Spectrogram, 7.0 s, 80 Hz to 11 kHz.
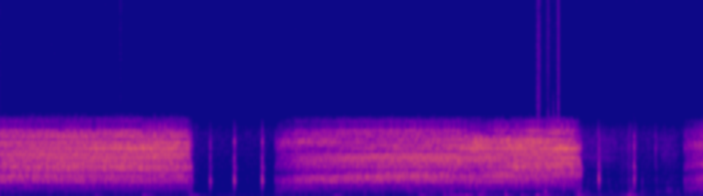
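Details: Nest of barn owls in France, mother and four chicks, filmed live on 30 August 2021: long, steady, noisy hisses of two to three seconds, with short gaps holding clicks, scratching and low thumps of movement.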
